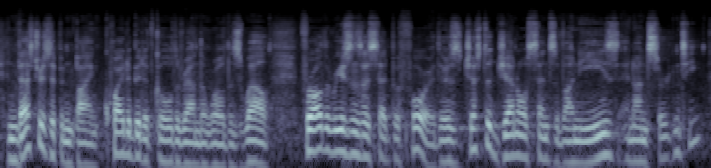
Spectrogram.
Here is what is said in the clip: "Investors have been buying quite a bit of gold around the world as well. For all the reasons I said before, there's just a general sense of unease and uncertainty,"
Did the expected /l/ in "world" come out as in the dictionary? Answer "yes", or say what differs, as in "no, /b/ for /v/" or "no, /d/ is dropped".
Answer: yes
